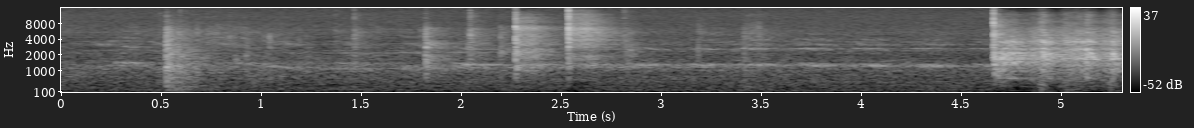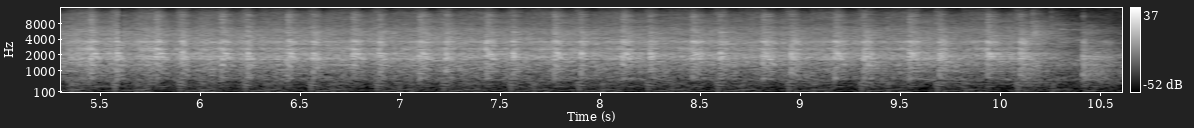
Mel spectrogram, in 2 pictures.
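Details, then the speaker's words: Budget scrambler motorcycle build, started with no exhaust baffling, microphone about a meter away: a few clicks, then a harsh, crackling idle of even pops; very loud unbaffled exhaust. "so first things first i'm about a meter away we're now going to start it without any exhaust baffling"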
